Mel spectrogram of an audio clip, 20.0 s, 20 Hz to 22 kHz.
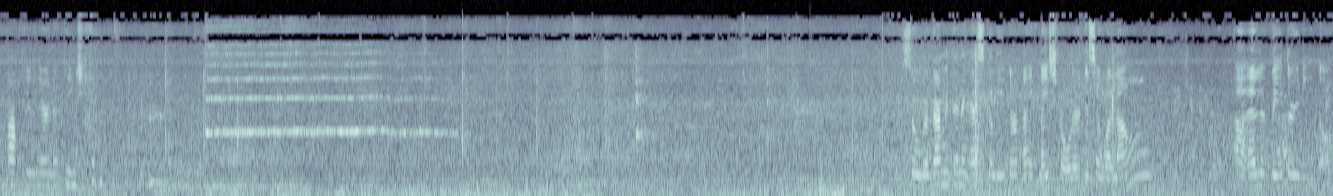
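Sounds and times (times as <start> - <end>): escalator rumbling: 0.0 - 20.0
high-pitched whine: 3.0 - 8.5.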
